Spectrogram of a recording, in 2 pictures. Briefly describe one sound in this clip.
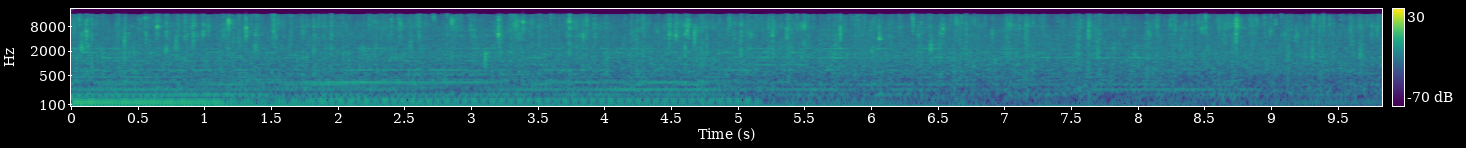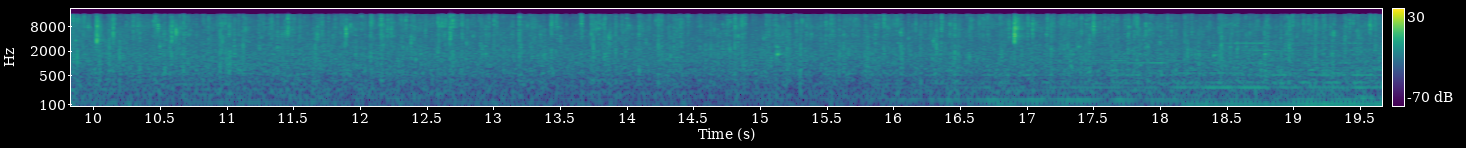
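Heavy rain falls steadily, pattering on leaves and branches.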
